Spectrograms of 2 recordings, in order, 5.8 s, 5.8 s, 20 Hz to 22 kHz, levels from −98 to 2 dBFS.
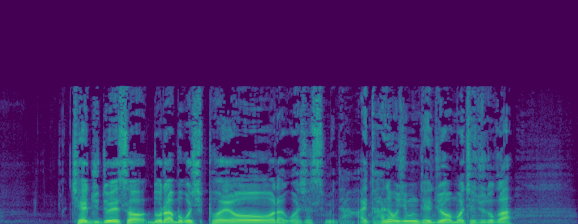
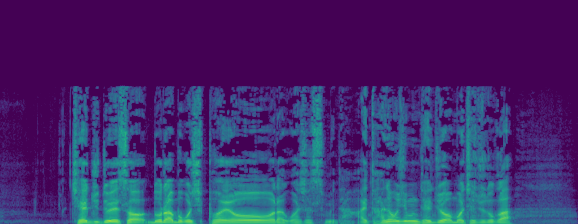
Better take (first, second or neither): neither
